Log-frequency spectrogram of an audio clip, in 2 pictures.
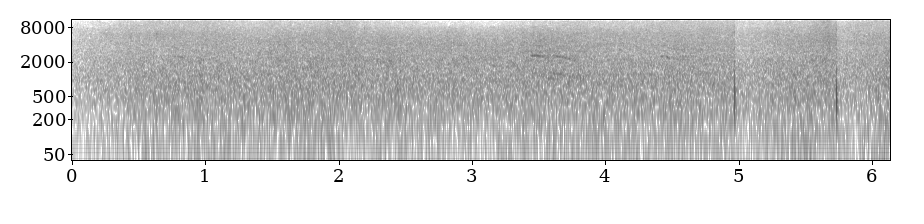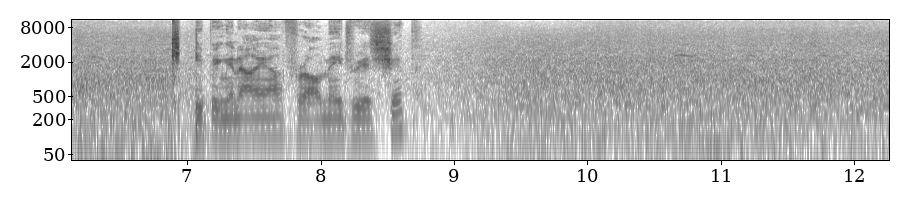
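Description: Ocean waves heard from the deck of a sailing ship in the Tales of Arise game, a steady, broad rushing wash of surf and wind throughout, with a short spoken line partway through.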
